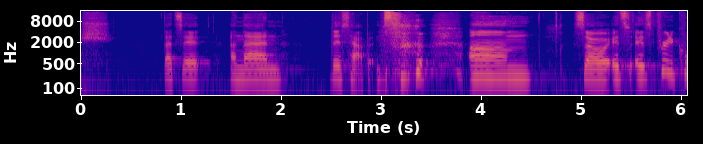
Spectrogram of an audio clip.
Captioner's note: laugh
